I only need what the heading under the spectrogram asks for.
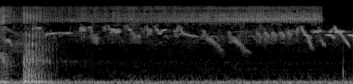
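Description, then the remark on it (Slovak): A steady high-pitched insect drone with rapid repeated chirps layered on top, like crickets, over a low rumbling background in an outdoor meadow at night; no one speaks. “To mi už ako cvrček pripomína toto.”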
